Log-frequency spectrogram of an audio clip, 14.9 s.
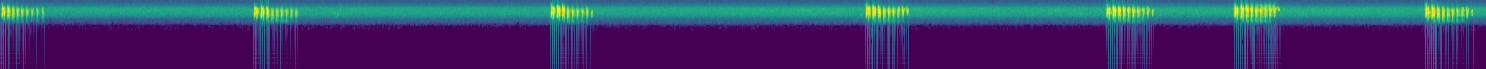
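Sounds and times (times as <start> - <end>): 
desert wheatear uttering harsh rattling bursts: 2.5 - 3.0, 5.5 - 5.9, 11.0 - 11.5, 12.3 - 12.8, 14.2 - 14.8.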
